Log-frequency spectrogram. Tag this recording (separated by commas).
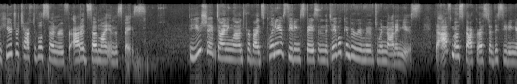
Speech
